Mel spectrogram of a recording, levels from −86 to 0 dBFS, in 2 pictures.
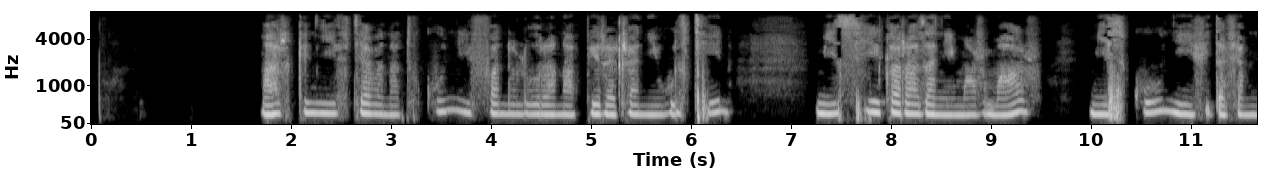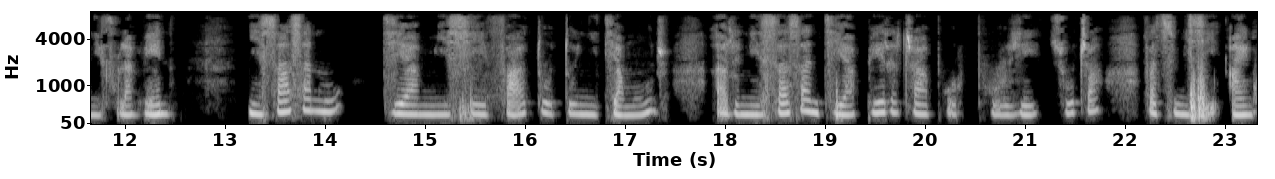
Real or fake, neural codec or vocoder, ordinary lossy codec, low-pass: real; none; MP3, 32 kbps; 7.2 kHz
